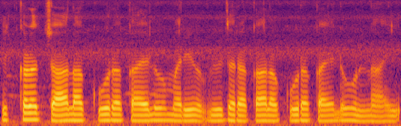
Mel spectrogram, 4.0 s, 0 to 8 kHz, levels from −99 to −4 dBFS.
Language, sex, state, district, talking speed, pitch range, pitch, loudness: Telugu, male, Telangana, Hyderabad, 120 wpm, 130-140 Hz, 135 Hz, -17 LUFS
